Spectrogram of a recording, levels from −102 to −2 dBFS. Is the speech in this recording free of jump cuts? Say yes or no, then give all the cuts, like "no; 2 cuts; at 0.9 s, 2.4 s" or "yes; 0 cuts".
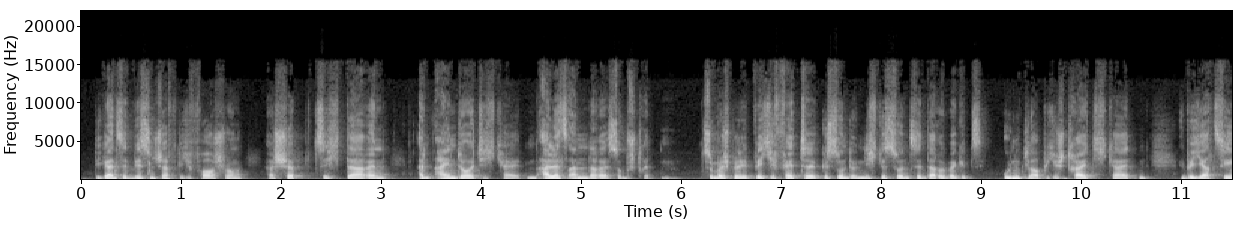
no; 2 cuts; at 6.1 s, 9.1 s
